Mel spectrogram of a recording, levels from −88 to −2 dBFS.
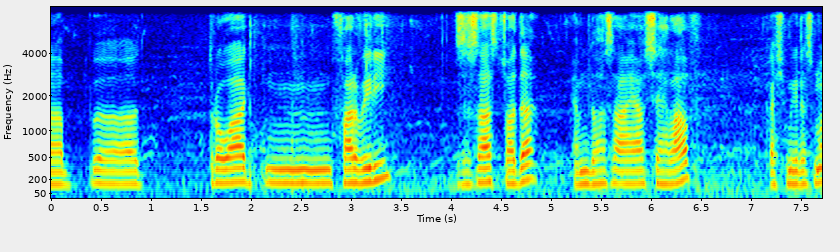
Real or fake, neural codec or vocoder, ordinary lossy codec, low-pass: real; none; AAC, 48 kbps; 7.2 kHz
